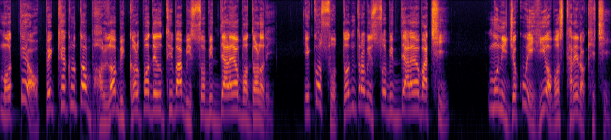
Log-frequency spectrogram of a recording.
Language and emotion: Odia, disgusted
